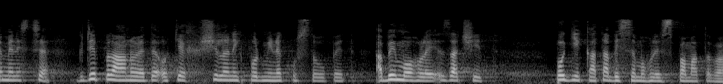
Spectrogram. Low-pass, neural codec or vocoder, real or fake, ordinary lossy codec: 10.8 kHz; codec, 24 kHz, 0.9 kbps, DualCodec; fake; MP3, 32 kbps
